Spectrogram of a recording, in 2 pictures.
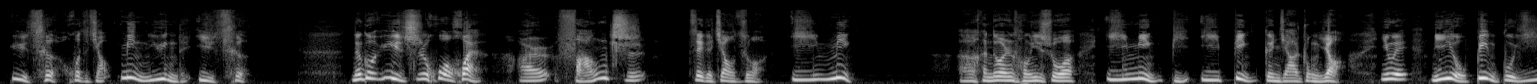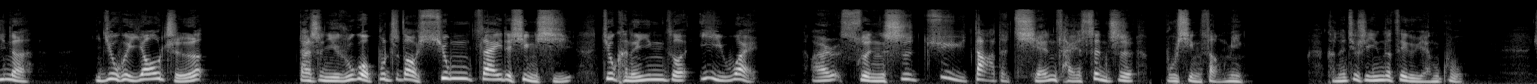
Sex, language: male, Chinese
